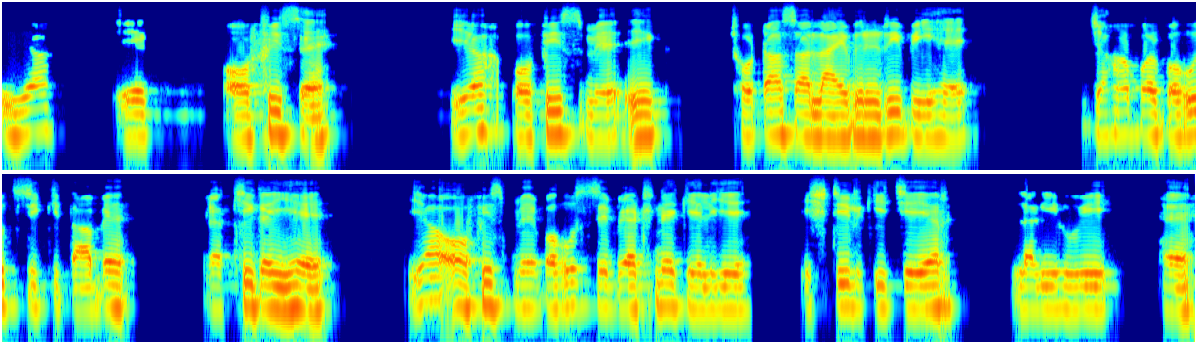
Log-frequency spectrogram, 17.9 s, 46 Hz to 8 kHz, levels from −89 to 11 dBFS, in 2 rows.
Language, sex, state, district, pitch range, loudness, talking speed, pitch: Hindi, male, Bihar, Jamui, 125-140 Hz, -16 LUFS, 115 wpm, 130 Hz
